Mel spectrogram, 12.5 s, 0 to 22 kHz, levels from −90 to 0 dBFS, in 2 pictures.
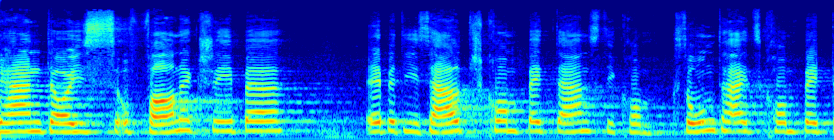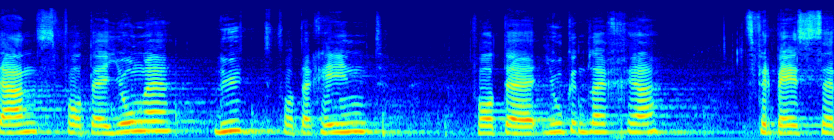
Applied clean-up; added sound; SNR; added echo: none; none; none; none.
